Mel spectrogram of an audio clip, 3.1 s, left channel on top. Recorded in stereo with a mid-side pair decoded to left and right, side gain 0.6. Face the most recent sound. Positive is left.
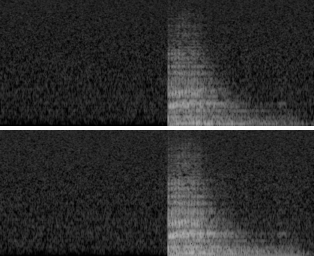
turn(degrees=-25)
